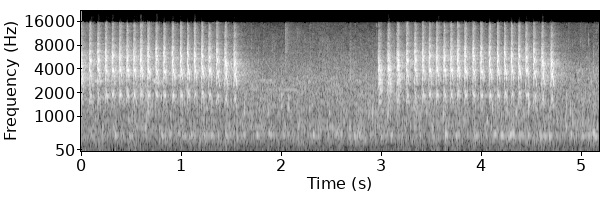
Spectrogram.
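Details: Eurasian tree sparrow mating chatter serving as a model for training songbirds: two bursts of rapid, evenly spaced, high chirps, each about one and a half seconds long, separated by a quiet gap.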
